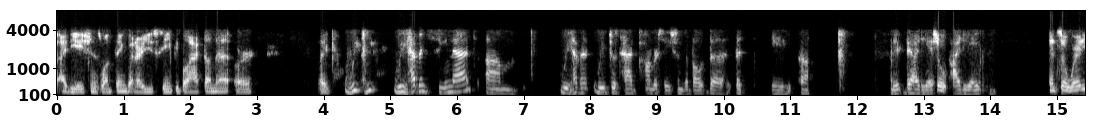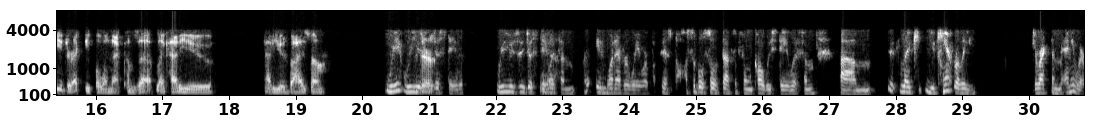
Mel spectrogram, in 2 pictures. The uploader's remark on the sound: We had some technical difficulties recording this episode but we've done our best to make the most of it.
